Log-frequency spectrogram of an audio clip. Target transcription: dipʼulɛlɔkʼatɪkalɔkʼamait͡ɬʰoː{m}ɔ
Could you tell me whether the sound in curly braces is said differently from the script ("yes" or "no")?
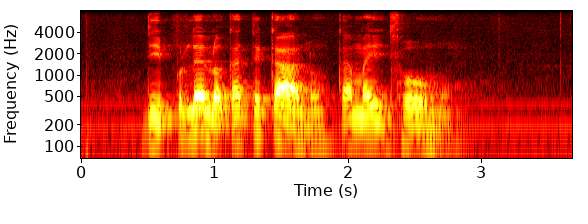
no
